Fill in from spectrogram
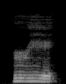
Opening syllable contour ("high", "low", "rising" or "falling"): low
